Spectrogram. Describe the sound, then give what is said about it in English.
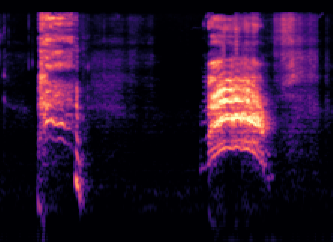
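A person imitates their cat's screaming yowl: a short strained cry, then a longer rising-and-falling wail, voiced slightly away from the microphone, with no other talking. “It sounds like it sounds very identical to like a baby crying in the distance”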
